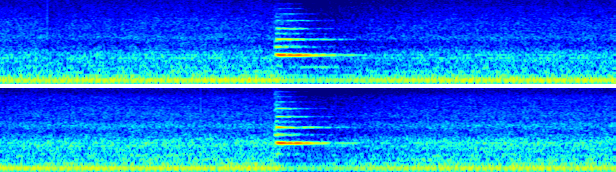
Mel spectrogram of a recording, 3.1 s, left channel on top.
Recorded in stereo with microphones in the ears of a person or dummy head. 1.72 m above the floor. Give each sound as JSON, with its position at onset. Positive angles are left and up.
{"t": 1.4, "sound": "a flute", "side_deg": -25, "distance_m": 1.9}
